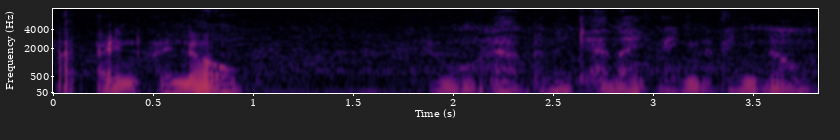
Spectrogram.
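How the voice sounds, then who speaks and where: A man playing an exhausted, devoted demon lover in an audio roleplay, halting and breathy as he strains to speak. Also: lowish voice, little pitch movement, a little mellow, lightly acted. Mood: strained, desperate. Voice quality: breathy, whispery. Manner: halting, straining, repeats words. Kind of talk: intimate dramatic audio roleplay.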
